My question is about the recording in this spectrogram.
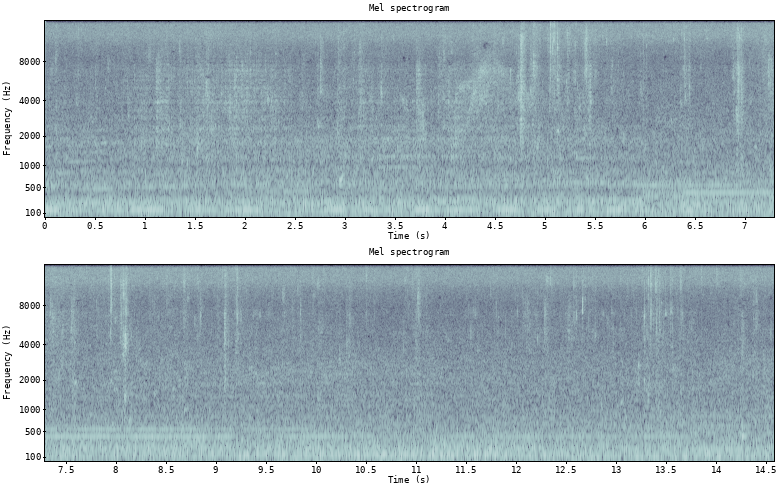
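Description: Boat engine running with a steady low rumble; a fainter higher hum joins about six seconds in and drops away near the end.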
